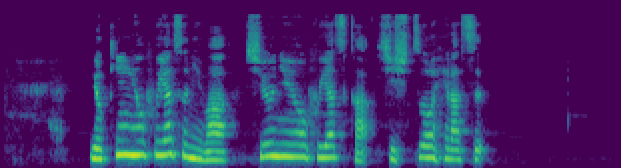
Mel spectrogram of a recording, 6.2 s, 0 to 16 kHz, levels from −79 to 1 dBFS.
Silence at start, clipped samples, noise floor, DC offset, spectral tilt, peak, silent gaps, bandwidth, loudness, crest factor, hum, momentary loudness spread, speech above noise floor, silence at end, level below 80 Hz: 0.9 s; under 0.1%; -79 dBFS; under 0.1%; -4.5 dB/octave; -2 dBFS; none; 11.5 kHz; -17 LUFS; 16 dB; none; 11 LU; 63 dB; 1.4 s; -68 dBFS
